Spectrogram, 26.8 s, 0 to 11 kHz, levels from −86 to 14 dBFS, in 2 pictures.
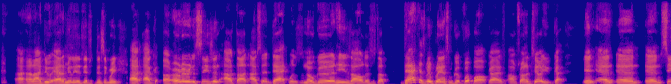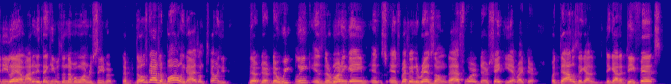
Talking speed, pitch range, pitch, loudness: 205 wpm, 145-200 Hz, 160 Hz, -25 LUFS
